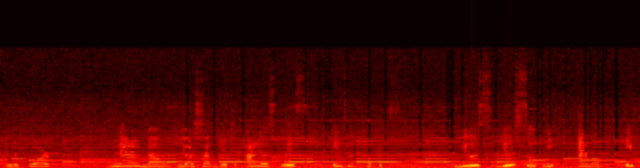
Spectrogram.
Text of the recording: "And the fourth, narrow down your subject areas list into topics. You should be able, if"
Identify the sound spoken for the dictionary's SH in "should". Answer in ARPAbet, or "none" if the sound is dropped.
S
